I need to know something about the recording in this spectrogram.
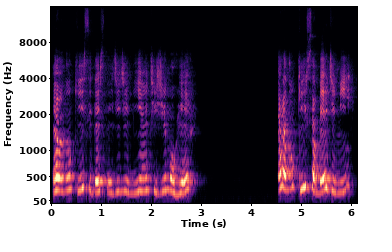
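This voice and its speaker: A woman's voice: a little high, a little slow, darkish tone, voice pushed up, lightly acted. A Brazilian woman voicing a bitter middle-aged father who fires off incredulous questions. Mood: shocked.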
